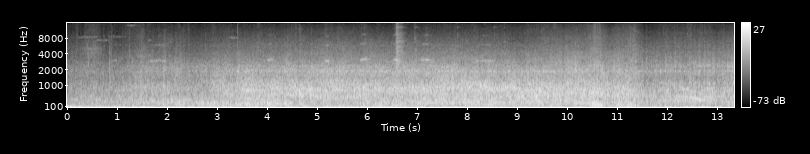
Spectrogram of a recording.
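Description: Express train's LHB coaches running at speed: a steady rush of wheel and track noise. It grows louder about three seconds in, in the vestibule by the open coach door.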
